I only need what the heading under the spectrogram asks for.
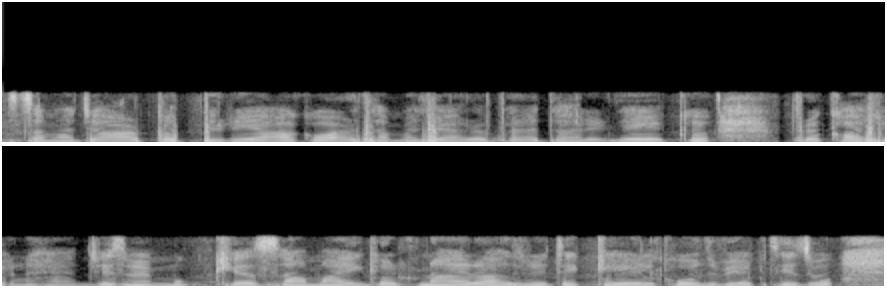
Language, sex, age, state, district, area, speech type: Urdu, female, 18-30, Uttar Pradesh, Gautam Buddha Nagar, rural, spontaneous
